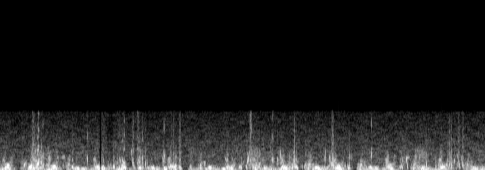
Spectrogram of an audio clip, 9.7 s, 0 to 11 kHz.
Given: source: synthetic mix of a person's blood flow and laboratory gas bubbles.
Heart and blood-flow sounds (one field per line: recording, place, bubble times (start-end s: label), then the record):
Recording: Doppler ultrasound of blood flow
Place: precordium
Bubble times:
0.44-1.05 s: bubbles
1.09-1.31 s: bubbles
1.42-1.50 s: bubbles
1.72-1.79 s: bubbles
2.04-2.10 s: bubbles
2.13-2.98 s: bubbles
3.24-3.67 s: bubbles
3.78-3.91 s: bubbles
3.98-4.04 s: bubbles
4.54-4.70 s: bubbles
4.74-5.25 s: bubbles
5.42-6.25 s: bubbles
6.47-6.76 s: bubbles
6.84-7.06 s: bubbles
7.18-7.47 s: bubbles
7.99-8.22 s: bubbles
8.29-8.59 s: bubbles
8.70-8.77 s: bubbles
8.92-9.29 s: bubbles
From the record:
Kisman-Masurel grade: 342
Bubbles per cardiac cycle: rolling drumbeat, 9 or more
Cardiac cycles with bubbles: 100%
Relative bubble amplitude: moderate (0.250 to 0.450)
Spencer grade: 3 (all of the cardiac periods contain showers or single bubble signals, but not dominating or overriding the cardiac motion signals)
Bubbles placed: only in the low amplitude regions of the cardiac cycle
